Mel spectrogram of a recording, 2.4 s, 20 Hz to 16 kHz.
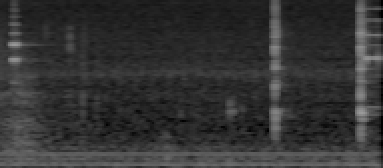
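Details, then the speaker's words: Pioneer QX-747A quad receiver repair: the ESR tester gives short high alarm beeps on a 25 V capacitor reading 1.08 capacitance and ESR 20, far too high, so the capacitor is bad. "that's not a happy that's not a happy ding right"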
